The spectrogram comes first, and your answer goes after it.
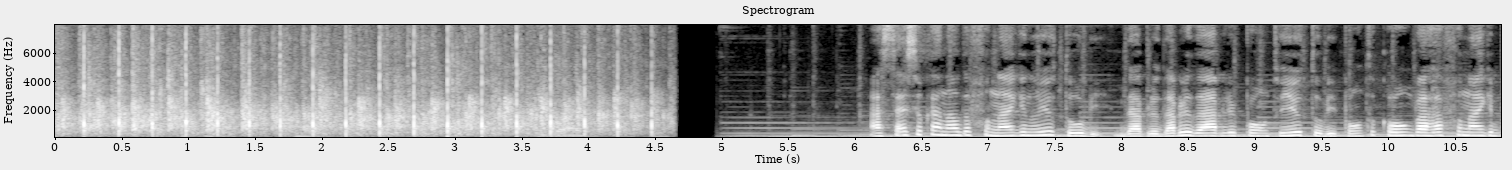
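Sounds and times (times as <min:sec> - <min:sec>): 
audience applause: 0:00.0 - 0:04.7
speech: 0:06.2 - 0:10.8.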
